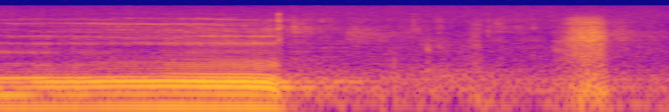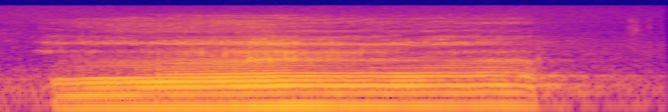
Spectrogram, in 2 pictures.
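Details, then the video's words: Clouded leopard calling: two long, deep, rough moaning roars, the first about one and a half seconds, the second about two and a half seconds, separated by a short pause with a brief sharp noise. "Panthère nébuleuse"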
